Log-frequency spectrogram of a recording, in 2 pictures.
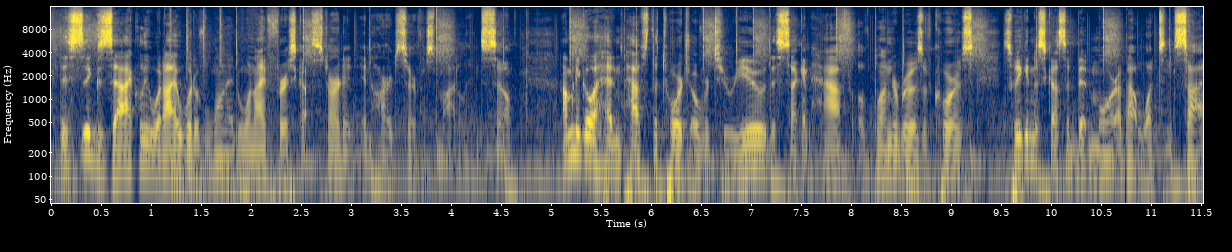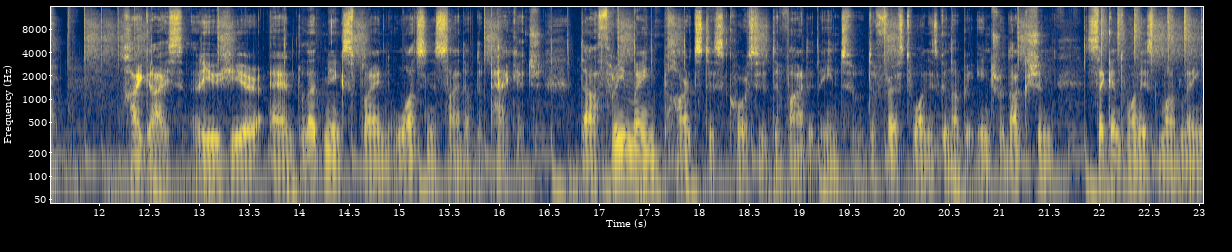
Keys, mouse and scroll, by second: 0.0 Tab, 0.0-0.9 typing, 0.3 Tab, 0.4 Tab, 1.1 ctrl+z, 1.1 Tab, 1.2 Tab, 1.3 click, 1.8 shift+click, 1.9-2.7 typing, 2.0 middle click, 2.3 shift+click, 3.5 ctrl+KP_Subtract, 3.8 shift+d, 3.9 r, 4.5 click, 4.5 g, 4.7 ctrl+KP_Subtract, 4.8 click, 4.9 middle drag, 5.4 shift+click, 5.9-7.8 middle drag, 8.0 shift+middle drag, 8.6 drag, 8.7 middle click, 9.1 /, 9.8-10.3 drag, 10.8-11.7 drag, 12.5-12.9 middle drag, 13.1 KP_5, 13.9-14.3 middle drag, 14.7 shift+middle click, 15.2 middle drag, 15.4 `, 15.8 KP_5, 16.8 shift+click, 18.0 shift+drag, 18.7 shift+drag, 22.3 middle click.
